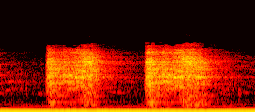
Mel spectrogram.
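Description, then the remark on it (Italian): Two short bursts of a car engine being cranked as someone tries to start it during a vehicle test, each about half a second with a pause between, loud, with no speech over them. “Mi fai partire quella macchina?”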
